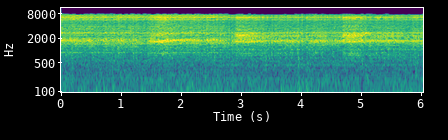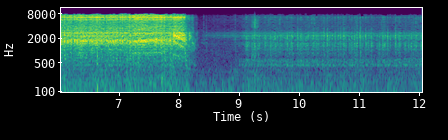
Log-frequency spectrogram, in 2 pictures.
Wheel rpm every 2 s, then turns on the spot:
230, 230, 230, 210, 30, 20.
8-12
